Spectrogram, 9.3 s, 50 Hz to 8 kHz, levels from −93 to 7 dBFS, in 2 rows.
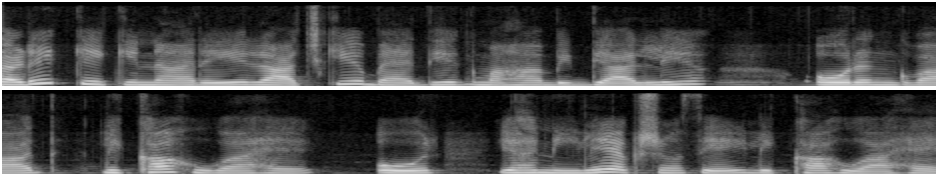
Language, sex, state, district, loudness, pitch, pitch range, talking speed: Hindi, female, Maharashtra, Aurangabad, -18 LUFS, 210 Hz, 200-225 Hz, 115 wpm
